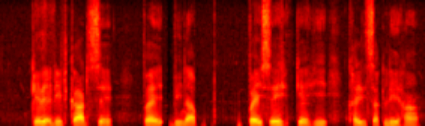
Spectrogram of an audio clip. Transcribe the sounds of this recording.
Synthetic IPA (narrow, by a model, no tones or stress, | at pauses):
kɾeɖiʈkaːɾɖse | bɪna | pɛɪsekeɦi | kʰəɾiːd̪səkliɦã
